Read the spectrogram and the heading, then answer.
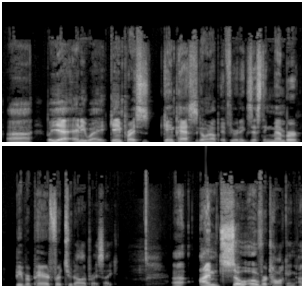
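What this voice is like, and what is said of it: Hoarse, strained voice. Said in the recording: “I'm so hoarse. I don't even have a drink.”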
